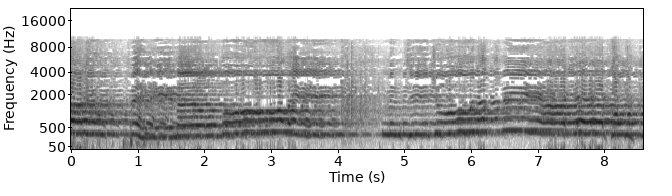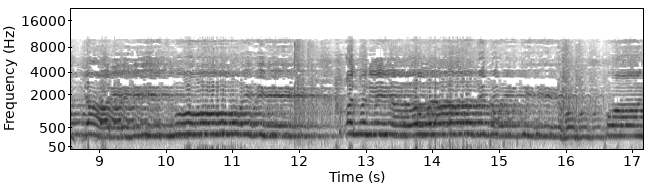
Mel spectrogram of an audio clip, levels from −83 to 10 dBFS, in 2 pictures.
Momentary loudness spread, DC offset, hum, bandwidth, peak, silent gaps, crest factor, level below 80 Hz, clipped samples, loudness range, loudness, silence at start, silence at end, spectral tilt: 9 LU; under 0.1%; none; 11 kHz; 0 dBFS; none; 10 dB; -44 dBFS; 0.9%; 3 LU; -9 LUFS; 0 s; 0 s; -3 dB/octave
